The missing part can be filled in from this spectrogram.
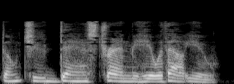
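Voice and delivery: plain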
